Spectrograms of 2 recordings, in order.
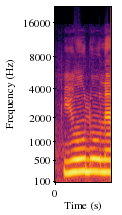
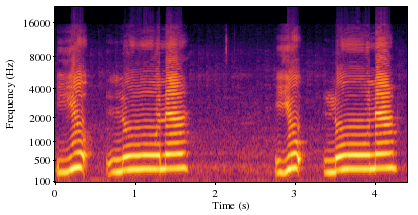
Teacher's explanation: یؤلونا میں حمزہ کو جھٹکا دینا ہے. یؤلونا، یولونا نہیں پڑھنا.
